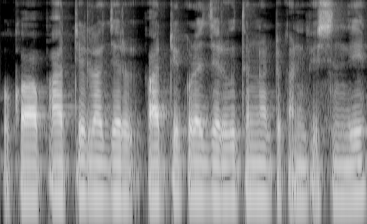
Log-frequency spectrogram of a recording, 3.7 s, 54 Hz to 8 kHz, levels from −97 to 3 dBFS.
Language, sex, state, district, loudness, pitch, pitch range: Telugu, male, Andhra Pradesh, Sri Satya Sai, -19 LUFS, 100 Hz, 100-105 Hz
